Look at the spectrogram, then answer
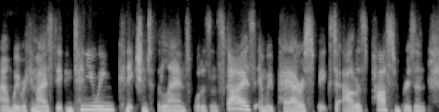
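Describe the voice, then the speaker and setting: A woman with a New Zealand accent talks at a very fast pace in a fairly low pitch, with ordinary pitch variation and a dry, close sound with no echo. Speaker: education recruitment consultant. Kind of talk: webinar presentation. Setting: video call webinar. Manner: casual, frequent 'um' fillers.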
